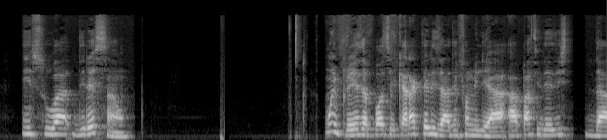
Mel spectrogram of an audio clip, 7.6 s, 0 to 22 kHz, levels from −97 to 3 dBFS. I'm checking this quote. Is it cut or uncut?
cut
